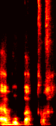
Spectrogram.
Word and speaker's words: Abu Bakrah: Jadi ada Abu Bakar, sahabat Nabi, ada Abu Bakrah. Abu Bakrah ini laki-laki, walaupun huruf terakhir namanya Ha, Bakrah.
